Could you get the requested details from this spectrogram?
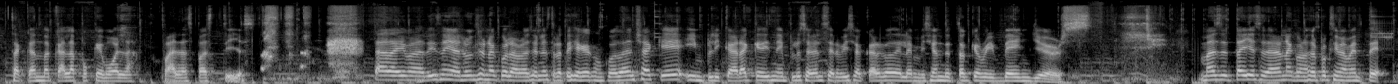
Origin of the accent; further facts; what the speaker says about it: Mexico; porque soy mexicano.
